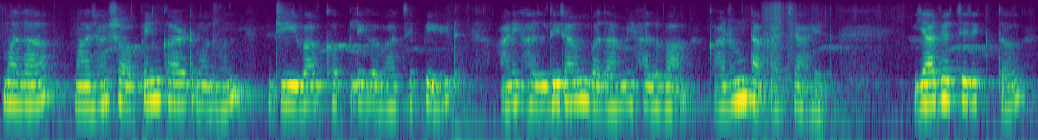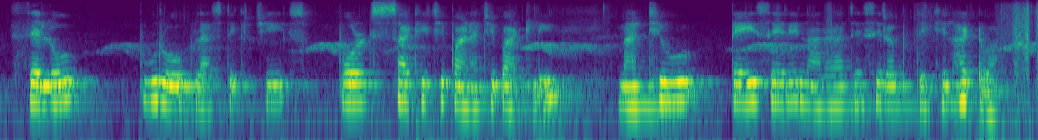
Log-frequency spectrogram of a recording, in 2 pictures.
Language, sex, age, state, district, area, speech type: Marathi, female, 18-30, Maharashtra, Pune, urban, read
